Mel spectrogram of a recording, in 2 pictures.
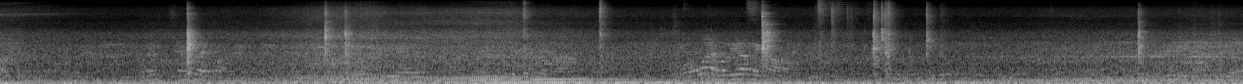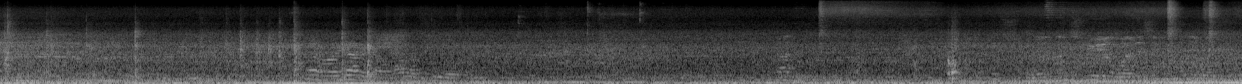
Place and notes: Beitou, Taipei - Motorcycle repair shop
